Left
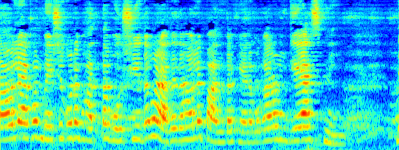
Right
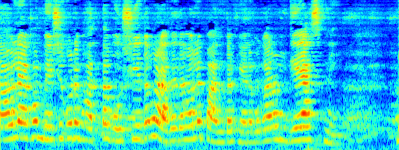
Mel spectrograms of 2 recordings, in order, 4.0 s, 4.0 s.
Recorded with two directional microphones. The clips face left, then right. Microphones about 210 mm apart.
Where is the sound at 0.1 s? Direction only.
10° right (ahead or behind).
